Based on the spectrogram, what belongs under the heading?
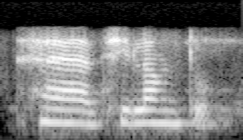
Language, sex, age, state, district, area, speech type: Bengali, female, 18-30, West Bengal, North 24 Parganas, rural, conversation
